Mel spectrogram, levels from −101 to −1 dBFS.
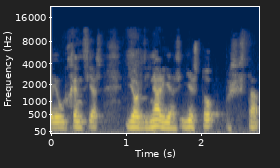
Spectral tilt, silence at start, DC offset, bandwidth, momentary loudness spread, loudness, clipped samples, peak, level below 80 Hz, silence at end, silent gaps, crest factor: -9 dB/octave; 0 s; under 0.1%; 8.6 kHz; 13 LU; -22 LUFS; under 0.1%; -6 dBFS; -54 dBFS; 0 s; none; 16 dB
